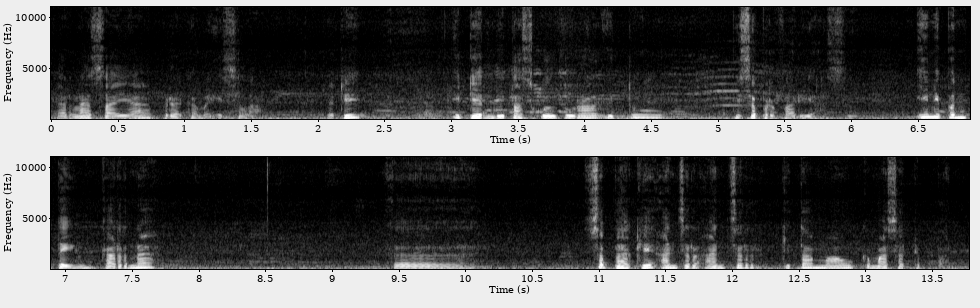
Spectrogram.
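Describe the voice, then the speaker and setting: Male guest from Java, lecturing interview style, somewhat high voice, recorded outdoors. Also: unhurried, pauses often, slight background noise, rough recording. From Java, Indonesia. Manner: lecturing, emphatic, lively rises in pitch for examples. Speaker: cultural expert guest. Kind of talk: explanatory interview talk.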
